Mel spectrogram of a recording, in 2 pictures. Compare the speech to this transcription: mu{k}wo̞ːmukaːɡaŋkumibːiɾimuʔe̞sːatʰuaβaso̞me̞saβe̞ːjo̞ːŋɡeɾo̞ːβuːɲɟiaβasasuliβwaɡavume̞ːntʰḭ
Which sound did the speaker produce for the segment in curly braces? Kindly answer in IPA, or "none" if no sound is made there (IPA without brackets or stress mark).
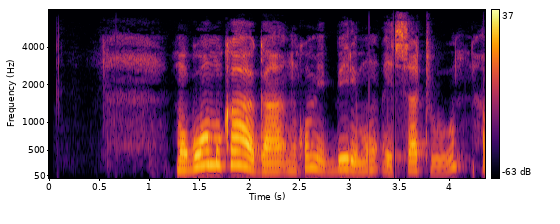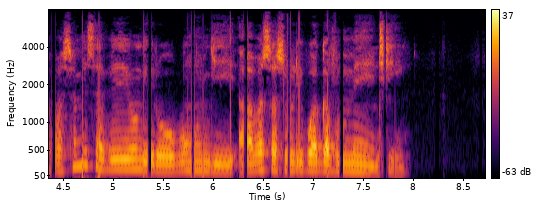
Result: ɡ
